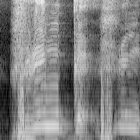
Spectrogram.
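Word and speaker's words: shrink: சரி, அடுத்தது பாருங்கள், நம்பர் 3 பாருங்கள், ஷ்ரிங்க். எஸ்ஹெச் வர்றதுனால அதனுடைய உச்சரிப்பு நம்ம நாக்கை மடித்து உள்ளே மடித்து சொல்லணும்.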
